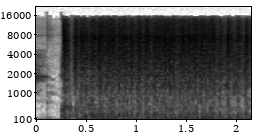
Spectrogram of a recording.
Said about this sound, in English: This one on the ground in front of the machine gun, you just hear clack, clack. Can I get a mowing down everyone in the opposite room sound effect,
